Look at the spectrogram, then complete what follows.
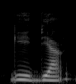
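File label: "ghìddia", Sardinian, female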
